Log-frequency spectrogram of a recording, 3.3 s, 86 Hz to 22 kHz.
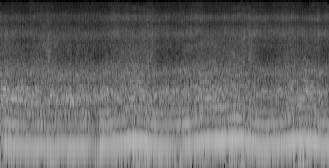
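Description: A car in Forza Horizon 5 slides sideways with tires skidding. A continuous squeal over a droning engine wavers in pitch through the slide, loud and sustained, with no voices.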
